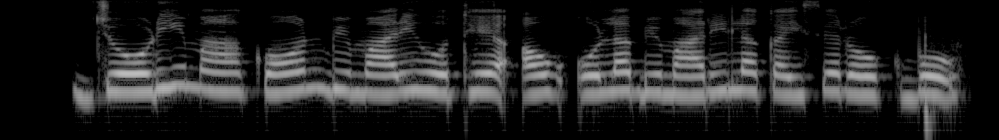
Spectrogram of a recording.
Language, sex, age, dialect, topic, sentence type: Chhattisgarhi, female, 31-35, Northern/Bhandar, agriculture, question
